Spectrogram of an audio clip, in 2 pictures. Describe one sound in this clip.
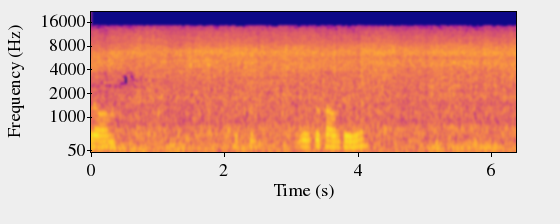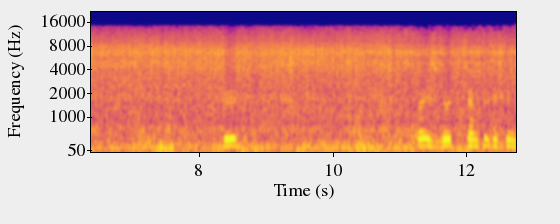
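A fountain jet splashes steadily into a pond.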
